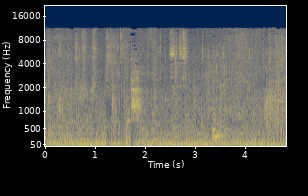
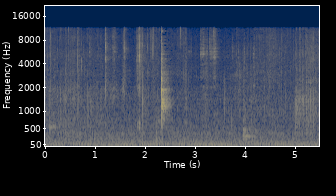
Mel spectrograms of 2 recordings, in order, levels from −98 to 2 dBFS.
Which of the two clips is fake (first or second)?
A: first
